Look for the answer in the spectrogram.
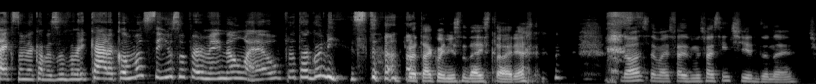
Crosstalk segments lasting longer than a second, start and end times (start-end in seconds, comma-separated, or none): none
